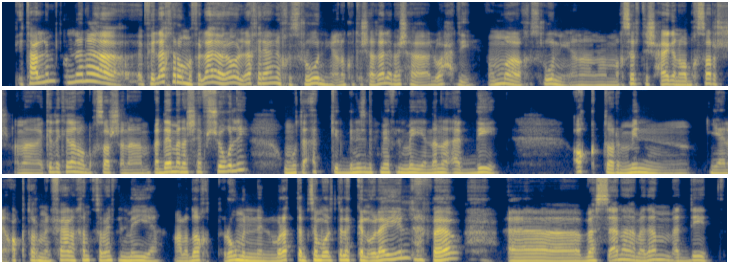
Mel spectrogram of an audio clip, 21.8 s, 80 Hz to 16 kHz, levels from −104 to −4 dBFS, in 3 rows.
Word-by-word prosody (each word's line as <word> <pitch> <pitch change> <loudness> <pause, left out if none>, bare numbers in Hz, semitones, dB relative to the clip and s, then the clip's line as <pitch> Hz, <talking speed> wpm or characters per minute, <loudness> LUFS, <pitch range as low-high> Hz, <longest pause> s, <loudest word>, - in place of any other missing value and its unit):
اتعلمت 225 - +2
إن 260 +4 -3
أنا 305 0 +6 0.2
في - - -1
الآخر 275 - +4
هُم 225 -6 0
في 180 - -7
الا 235 +6 +5
الاول 205 - +2
والآخر 210 -1 -1
يعني 220 +1 -1
خسروني، 170 0 -3
أنا 145 - -6
كنت 155 0 -13
شغال 200 +6 0
يا - - -4
باشا 175 -7 -2
لوحدي، 150 -3 -8
هُم 200 +5 0
خسروني، 170 -9 -6
أنا 140 0 -9
ما 140 -1 -11
خسرتش 195 -2 +1
حاجة، 175 +1 +5
أنا 155 - -1
ما - - +2
باخسرش، 185 +4 -1
أنا 140 -1 -6
كده 185 +5 -4
كده 195 +4 +1
أنا 190 - 0
ما - - -5
باخسرش، 160 0 -1
أنا 135 +1 -6
ما 160 - +1
دام 190 +4 +5
أنا 185 - +1
شايف 185 0 -2
شغلي 235 +6 +1 0.4
ومتأكد 160 +1 -6
بنسبة 170 +1 -2
100% 165 -3 -2
إن 145 - -4
أنا 160 -1 -2
أدّيت 150 +2 -2 0.7
أكتر 150 -1 -2
من 160 +5 0 0.7
يعني 140 -1 -6
أكتر 170 - -3
من 145 -3 -1
فعلًا 185 +5 +2
75% 170 -4 -2
على 140 0 -4
ضغط، 175 +3 -1
رُغم 180 +3 +4
إن 155 -3 +2
المرتب 155 +5 +1
زي 185 - +4
ما 180 - +4
قُلت 175 +2 0
لك 185 0 +2
كان 180 -3 +3
قليّل، 210 - +3
فاهم، 195 +4 +5 0.5
آآ، 150 -2 +1
بس 165 +3 +5
أنا 195 +1 +2
ما 150 -3 -3
دام 190 -1 -3
أدّيت 150 +2 -4
170 Hz, 195 wpm, -23 LUFS, 150-190 Hz, 0.7 s, أنا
